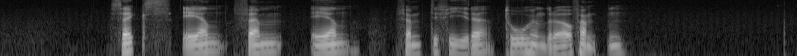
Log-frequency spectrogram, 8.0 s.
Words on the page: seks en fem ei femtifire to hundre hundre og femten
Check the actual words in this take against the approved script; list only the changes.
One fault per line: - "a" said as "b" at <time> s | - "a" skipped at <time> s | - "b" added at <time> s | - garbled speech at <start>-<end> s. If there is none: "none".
- "ei" said as "en" at 3.1 s
- "hundre" skipped at 5.6 s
